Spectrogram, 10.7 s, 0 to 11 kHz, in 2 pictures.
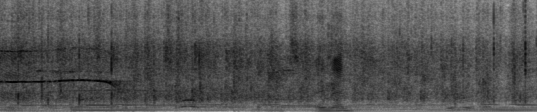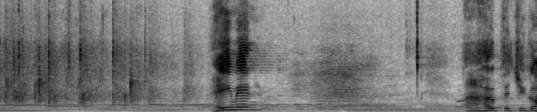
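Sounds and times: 
church congregation applauding: 0.0s - 7.8s
speech: 3.2s - 3.7s, 4.5s - 5.6s, 7.5s - 8.1s, 10.0s - 10.7s.

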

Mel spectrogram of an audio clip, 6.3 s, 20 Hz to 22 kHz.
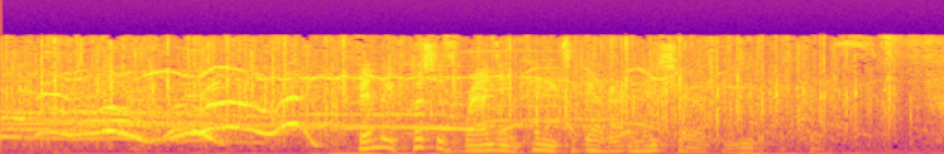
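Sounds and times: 
whoops and shouts: 0.0s - 4.5s
large crowd cheering wildly: 0.0s - 6.0s
applause: 0.0s - 6.2s
speech: 2.4s - 5.6s.

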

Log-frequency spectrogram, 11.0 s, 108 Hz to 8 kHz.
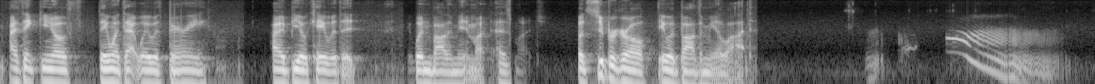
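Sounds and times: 
speech: 0.1s - 3.6s, 4.2s - 5.2s, 5.8s - 7.6s
cat yowling: 8.7s - 10.6s.

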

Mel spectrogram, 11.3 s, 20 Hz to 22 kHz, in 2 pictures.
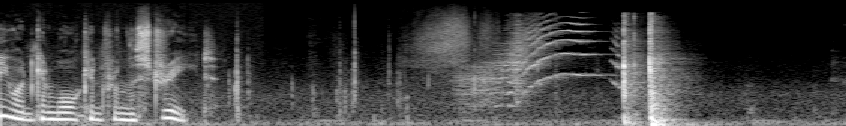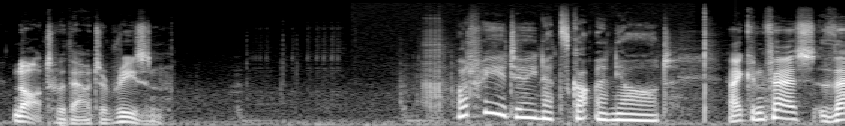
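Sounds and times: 
speech: 0.0s - 1.5s, 5.7s - 6.9s, 8.7s - 11.2s
squealing door hinge creak: 3.0s - 4.6s, 7.2s - 8.7s
door closing with solid thumps: 3.4s - 4.8s.

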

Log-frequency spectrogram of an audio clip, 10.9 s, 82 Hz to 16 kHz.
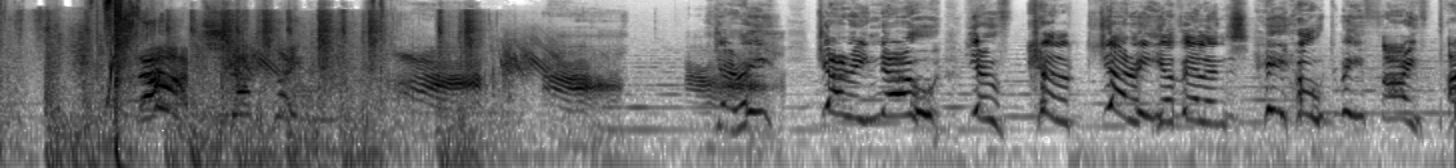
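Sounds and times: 
musket volley: 0.0s - 3.8s
people shouting: 0.8s - 2.3s, 3.0s - 10.9s
speech: 1.8s - 2.6s, 7.3s - 10.9s.

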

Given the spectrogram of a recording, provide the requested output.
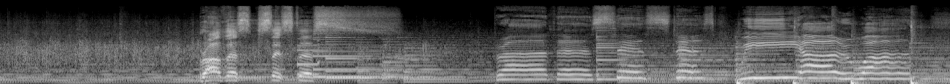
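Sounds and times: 
audience applauding: 0.0s - 4.9s
speech: 2.0s - 3.8s, 5.0s - 9.1s.

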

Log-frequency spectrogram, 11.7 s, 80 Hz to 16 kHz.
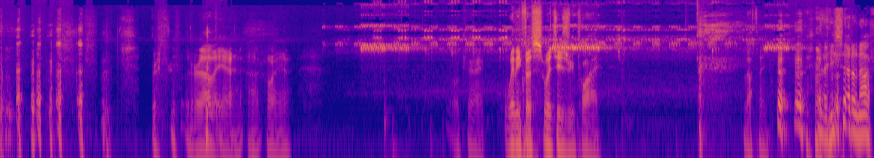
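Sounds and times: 
laughter: 0.0s - 3.9s, 9.3s - 11.6s
speech: 2.6s - 4.0s, 6.2s - 8.1s, 10.0s - 11.6s
crickets chirping: 2.6s - 11.6s.

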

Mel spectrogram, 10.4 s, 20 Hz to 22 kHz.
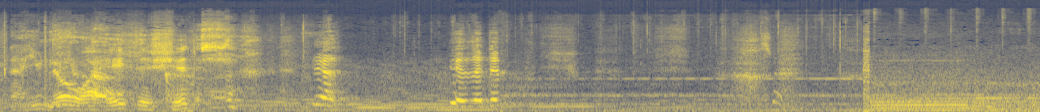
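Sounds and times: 
speech: 0.2s - 3.5s, 4.5s - 5.2s
car engine drone: 8.7s - 10.4s.

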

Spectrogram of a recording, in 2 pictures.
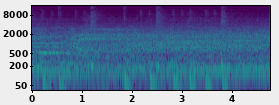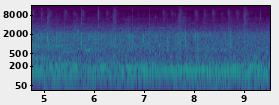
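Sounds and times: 
large stadium crowd cheering as home team introduced: 0.0s - 9.5s
scattered clapping: 2.0s - 9.5s.

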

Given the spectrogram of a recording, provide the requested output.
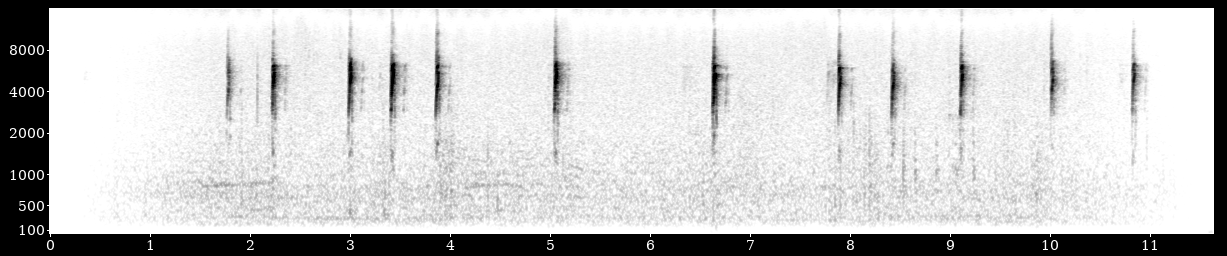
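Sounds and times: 
Audubon's yellow-rumped warbler check calls: 1.7s - 4.2s, 4.9s - 5.4s, 6.2s - 6.9s, 7.7s - 11.0s.

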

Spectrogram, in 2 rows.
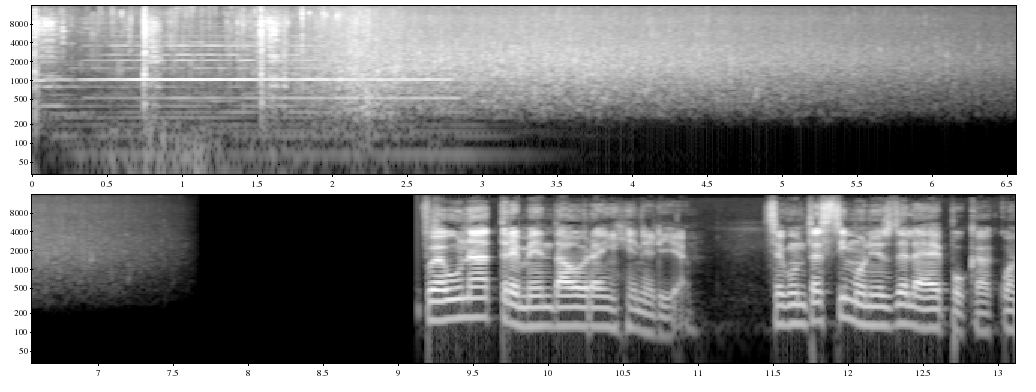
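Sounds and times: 
water rushing violently through a channel: 1.4s - 7.2s
speech: 9.2s - 13.0s.

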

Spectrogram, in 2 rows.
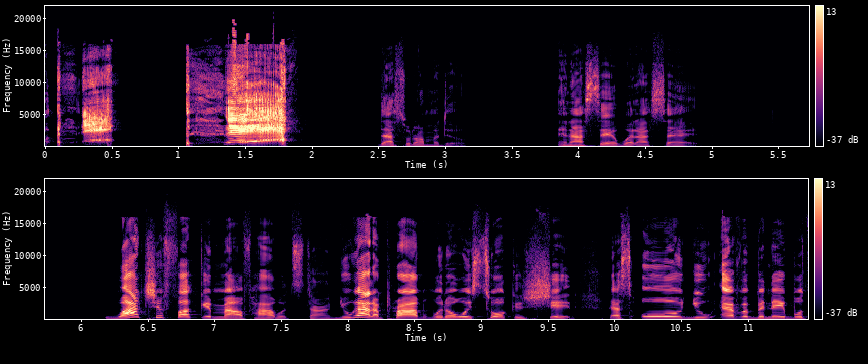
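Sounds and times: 
person coughing forcefully: 0.0s - 1.9s
speech: 2.5s - 5.0s, 6.2s - 11.4s.

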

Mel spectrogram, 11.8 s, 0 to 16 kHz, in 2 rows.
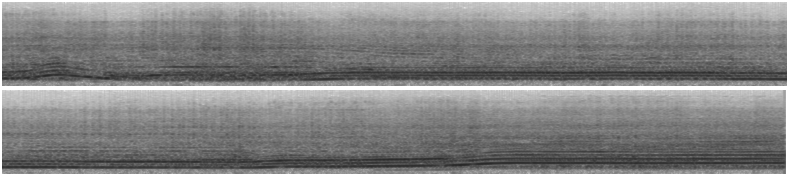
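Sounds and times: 
race car engines droning around an oval: 0.0s - 11.7s.

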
